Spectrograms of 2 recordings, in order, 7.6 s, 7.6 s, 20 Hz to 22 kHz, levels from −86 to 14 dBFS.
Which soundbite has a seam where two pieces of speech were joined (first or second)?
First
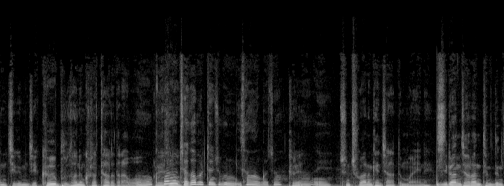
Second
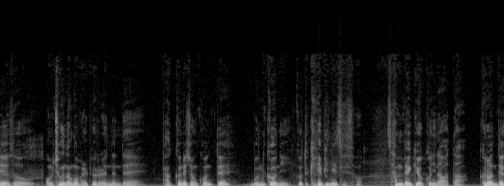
first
